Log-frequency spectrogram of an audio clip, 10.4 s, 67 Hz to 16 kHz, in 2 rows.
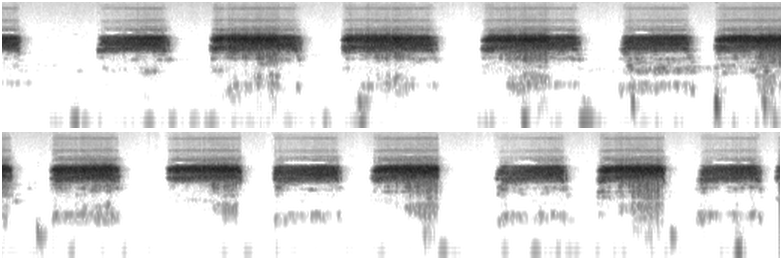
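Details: Owl heard before dawn on April 13, 2012 at 5:40 AM: a steady series of rasping, hissy screeches, roughly one per second, over soft low knocks and bumps.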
